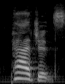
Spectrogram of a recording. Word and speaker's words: Paget's: and why it's different paget's disease it is pronounced how it looks don't get used to it most terms don't work that way but paget's disease is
